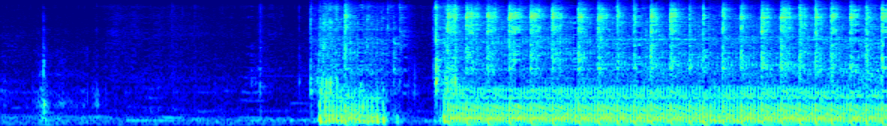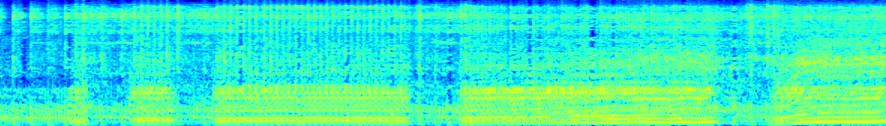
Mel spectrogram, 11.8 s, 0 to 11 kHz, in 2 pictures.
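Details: Old Stihl HL 75K two-stroke hedge trimmer after carburetor work, running with choke off: buzz climbs on throttle but stumbles and sags at the top instead of holding clean revs; high-speed mixture circuit on carburetor plugged.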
